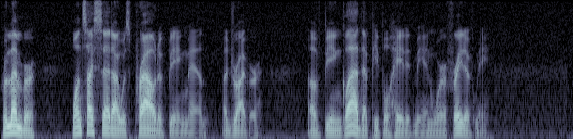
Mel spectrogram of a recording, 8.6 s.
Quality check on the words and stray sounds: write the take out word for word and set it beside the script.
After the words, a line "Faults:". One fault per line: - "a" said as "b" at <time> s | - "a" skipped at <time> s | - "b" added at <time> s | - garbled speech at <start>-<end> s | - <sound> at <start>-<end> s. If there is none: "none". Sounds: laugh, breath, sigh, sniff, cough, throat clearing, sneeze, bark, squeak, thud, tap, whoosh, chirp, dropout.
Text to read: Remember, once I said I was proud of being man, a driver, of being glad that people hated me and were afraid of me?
Remember, once I said I was proud of being man, a driver, of being glad that people hated me and were afraid of me?
Faults:
none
